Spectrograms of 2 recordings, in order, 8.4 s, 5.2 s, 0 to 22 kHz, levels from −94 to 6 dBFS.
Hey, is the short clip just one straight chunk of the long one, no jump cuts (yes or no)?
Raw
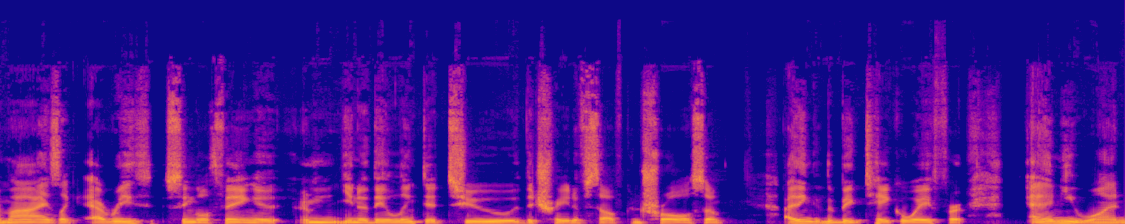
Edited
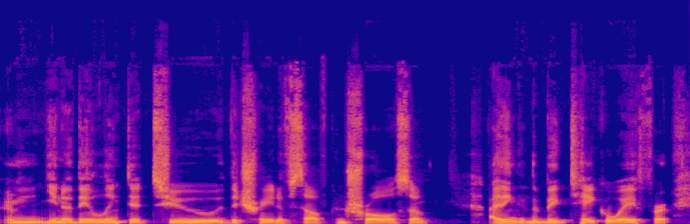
yes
